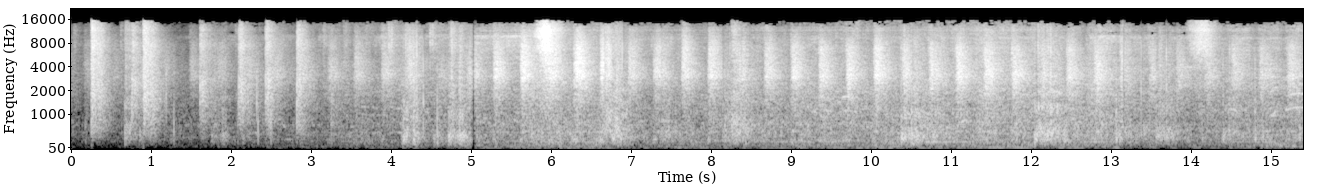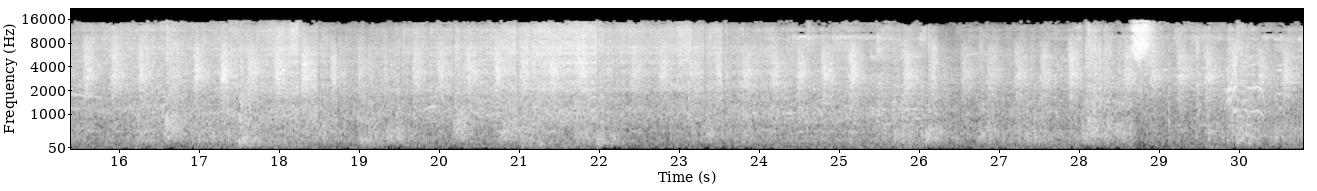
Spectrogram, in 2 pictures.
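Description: A string of firecrackers going off in rapid succession: separate sharp bangs a few times a second at first, then from about four seconds in a dense, continuous crackle of explosions.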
